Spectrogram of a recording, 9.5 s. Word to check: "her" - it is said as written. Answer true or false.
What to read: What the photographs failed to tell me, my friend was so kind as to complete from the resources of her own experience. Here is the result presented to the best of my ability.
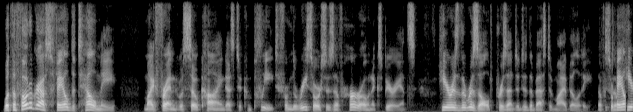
true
